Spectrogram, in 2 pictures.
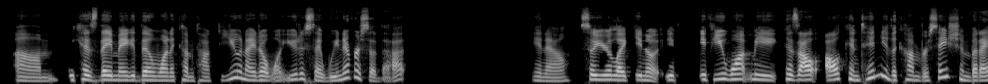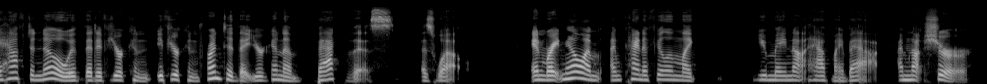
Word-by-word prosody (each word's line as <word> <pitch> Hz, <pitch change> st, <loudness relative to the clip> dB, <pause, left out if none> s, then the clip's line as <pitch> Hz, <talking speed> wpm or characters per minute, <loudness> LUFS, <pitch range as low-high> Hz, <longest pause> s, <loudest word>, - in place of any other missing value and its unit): um, 170 Hz, +4 st, -3 dB
"because 210 Hz, -2 st, +1 dB
they 210 Hz, 0 st, +7 dB
may 200 Hz, 0 st, +3 dB
they'll 200 Hz, -1 st, +3 dB
wanna 190 Hz, 0 st, +1 dB
come 195 Hz, -4 st, -5 dB
talk 175 Hz, 0 st, -7 dB
to 190 Hz, -, -17 dB
you 275 Hz, +9 st, -1 dB
and 225 Hz, -, +1 dB
I 195 Hz, -, +3 dB
don't 195 Hz, -2 st, +1 dB
want -, -, -4 dB
you 225 Hz, -, -2 dB
to 255 Hz, -, -1 dB
say, 185 Hz, -, +3 dB
'We 175 Hz, +4 st, -2 dB
never 305 Hz, +4 st, +2 dB
said -, -, -1 dB
that.'" -, -, -4 dB, 1.2 s
You 185 Hz, -2 st, -6 dB
know? 165 Hz, +1 st, -4 dB
So, 230 Hz, -, +2 dB
you're 220 Hz, 0 st, +5 dB
like, 200 Hz, -2 st, +4 dB
you 210 Hz, -, 0 dB
know, 190 Hz, -2 st, +1 dB
"If 210 Hz, -1 st, 0 dB, 0.2 s
if 230 Hz, 0 st, -1 dB
you 250 Hz, +2 st, +3 dB
want 245 Hz, 0 st, +4 dB
me 210 Hz, -5 st, 0 dB
'Cause 230 Hz, -2 st, +2 dB
I'll 220 Hz, +1 st, +7 dB
I'll 230 Hz, +3 st, +7 dB
continue 270 Hz, -, 0 dB
the 205 Hz, -, -1 dB
conversation, 220 Hz, -, 0 dB
but 185 Hz, -, +1 dB
I 185 Hz, -, +5 dB
have 280 Hz, +5 st, -2 dB
to 220 Hz, -, -4 dB
know 230 Hz, -3 st, +2 dB
if 185 Hz, 0 st, -2 dB
that 190 Hz, 0 st, -1 dB
if 185 Hz, +2 st, -3 dB
you're 195 Hz, -1 st, +1 dB
con 195 Hz, -1 st, -10 dB
if 205 Hz, 0 st, -3 dB
you're 225 Hz, -2 st, +2 dB
confronted 210 Hz, -, -1 dB
that -, -, -1 dB
you're 185 Hz, 0 st, -2 dB
gonna 180 Hz, -8 st, -3 dB
back 235 Hz, +5 st, +2 dB
this -, -, -1 dB, 0.3 s
as -, -, -3 dB
well. -, -, -1 dB, 0.8 s
And 210 Hz, +1 st, +3 dB
right 205 Hz, +3 st, +6 dB
now, 280 Hz, +2 st, +4 dB
I'm 215 Hz, -6 st, +2 dB
I'm 200 Hz, +1 st, -3 dB
kinda 230 Hz, -3 st, +1 dB
feeling 215 Hz, -2 st, -5 dB
like 185 Hz, -2 st, 0 dB, 0.6 s
you 215 Hz, 0 st, -6 dB
may 200 Hz, -1 st, -3 dB
not 200 Hz, -2 st, -2 dB
have 195 Hz, -1 st, -3 dB
my -, -, -7 dB
back. 185 Hz, +5 st, -4 dB, 0.2 s
I'm 205 Hz, 0 st, -3 dB
not 205 Hz, -, -1 dB
sure." -, -, 0 dB
205 Hz, 230 wpm, -23 LUFS, 190-230 Hz, 1.2 s, they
